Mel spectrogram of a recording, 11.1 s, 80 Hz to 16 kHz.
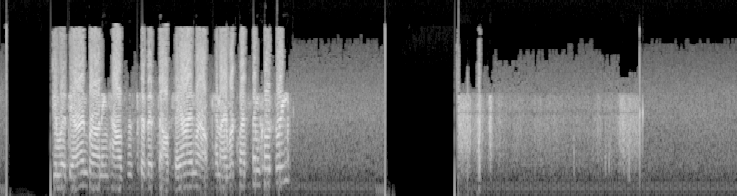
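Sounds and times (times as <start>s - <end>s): radio static hiss: 0.8s - 4.4s, 6.8s - 9.7s
radio squelch click: 6.8s - 9.7s.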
